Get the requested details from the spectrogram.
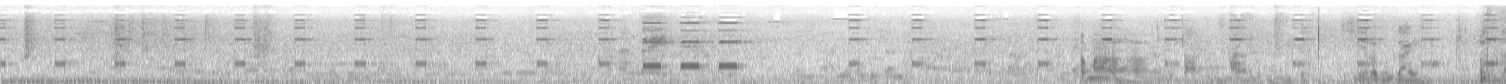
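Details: Steady, regular electronic beeps from a bedside patient monitor, with people talking in the room, during a demonstration of starting the monitor and setting up blood pressure and oxygen measurement.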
